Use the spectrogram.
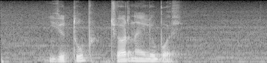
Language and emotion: Russian, neutral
